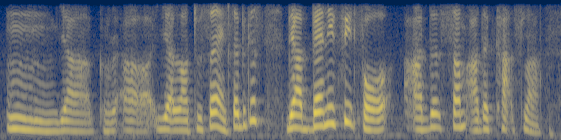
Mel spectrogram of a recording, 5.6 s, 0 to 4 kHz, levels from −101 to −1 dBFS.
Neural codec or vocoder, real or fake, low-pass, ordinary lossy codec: vocoder, 44.1 kHz, 128 mel bands, Pupu-Vocoder; fake; 3.6 kHz; none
